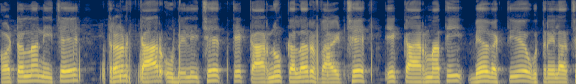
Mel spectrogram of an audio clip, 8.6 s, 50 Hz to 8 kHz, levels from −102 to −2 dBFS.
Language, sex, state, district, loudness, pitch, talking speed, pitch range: Gujarati, male, Gujarat, Valsad, -16 LUFS, 155 Hz, 140 wpm, 140-170 Hz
